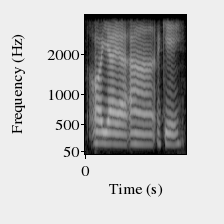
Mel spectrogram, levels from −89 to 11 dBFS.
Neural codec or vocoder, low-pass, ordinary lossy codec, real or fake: codec, 24 kHz, 3.1 kbps, DualCodec; 3.6 kHz; none; fake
